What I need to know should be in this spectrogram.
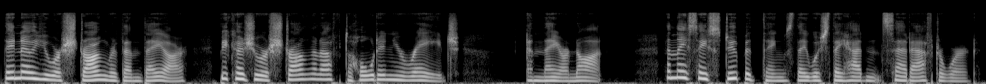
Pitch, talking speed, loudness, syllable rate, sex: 200 Hz, 200 wpm, -19 LUFS, 5.3 syllables/s, female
